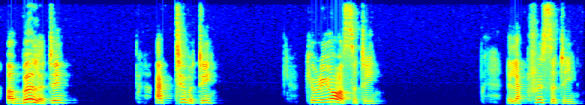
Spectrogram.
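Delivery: ability, activity, curiosity, electricity, equality, generosity, possibility, probability, stressed third from last; a-BIL-ity, ac-TIV-ity, curi-OS-ity, e-QUAL-ity, word by word; antepenultimate stress. Shown as a demonstration. Teacher models I T Y words, ability to probability stressed third from last. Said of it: "they take up the stress in the antepenultimate syllable".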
